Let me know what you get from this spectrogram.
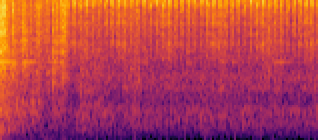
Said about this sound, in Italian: La prima caduta dalla bici.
